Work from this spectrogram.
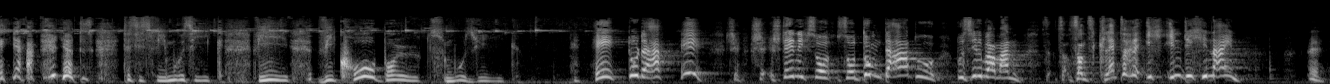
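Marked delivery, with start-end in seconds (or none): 5.9-12.4 louder, higher, bossy little shout; cheeky shouting. Acted. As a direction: yell at the statue to provoke it. Kobold scolding a silver statue.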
